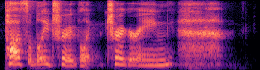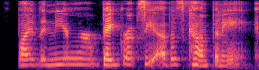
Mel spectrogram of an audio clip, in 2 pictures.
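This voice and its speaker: A woman with a raspy voice from a recent illness, slowly reading through a clinical case study presentation with careful small restarts. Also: on the high side.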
